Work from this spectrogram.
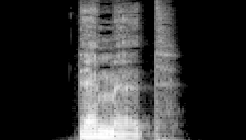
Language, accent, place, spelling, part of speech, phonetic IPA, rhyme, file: German, Germany, Berlin, dämmet, verb, [ˈdɛmət], -ɛmət, De-dämmet.ogg
- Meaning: second-person plural subjunctive I of dämmen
